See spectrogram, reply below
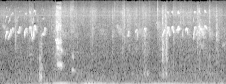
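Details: Newly hatched chicks with their American hen, who is caring for them; thin, high cheeping notes in quick irregular clusters, quieter, with some fluttering or rustling bursts between them.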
